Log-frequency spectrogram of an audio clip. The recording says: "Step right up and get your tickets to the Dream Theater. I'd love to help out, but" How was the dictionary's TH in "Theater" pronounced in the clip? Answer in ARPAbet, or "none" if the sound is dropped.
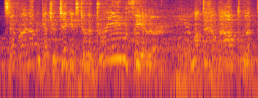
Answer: TH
